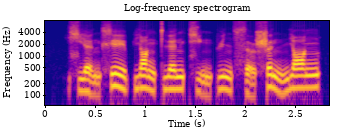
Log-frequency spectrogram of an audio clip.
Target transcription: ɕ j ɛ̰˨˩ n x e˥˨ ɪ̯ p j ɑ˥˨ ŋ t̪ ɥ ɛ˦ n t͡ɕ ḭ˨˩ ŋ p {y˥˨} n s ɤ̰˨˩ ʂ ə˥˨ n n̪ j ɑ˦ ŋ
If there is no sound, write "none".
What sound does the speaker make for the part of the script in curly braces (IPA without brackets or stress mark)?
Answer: y˥˨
